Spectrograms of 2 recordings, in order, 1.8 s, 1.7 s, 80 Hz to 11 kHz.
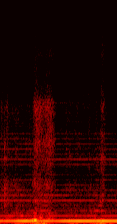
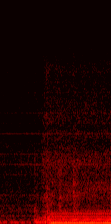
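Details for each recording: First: Supercharged Nissan VK56 V8 in a Nissan Gloria with Link ECU, fuel pump: steady low buzz with no spin-up, pump seems to buzz the stator without turning much; cause suspected, not confirmed. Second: Supercharged Nissan VK56 V8 in a Nissan Gloria with Link ECU, not starting on low fuel pressure, both pumps switched on: steady low electric hum of the main fuel pump running, surge pump not yet heard.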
